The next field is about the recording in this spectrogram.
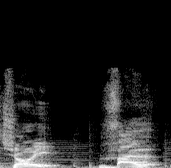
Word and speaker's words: Joypad: Y entre paréntesis, ¿cómo se pronuncia? Dice Y-O-I espacio P-A-D. Joypad.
